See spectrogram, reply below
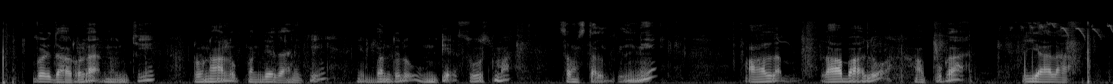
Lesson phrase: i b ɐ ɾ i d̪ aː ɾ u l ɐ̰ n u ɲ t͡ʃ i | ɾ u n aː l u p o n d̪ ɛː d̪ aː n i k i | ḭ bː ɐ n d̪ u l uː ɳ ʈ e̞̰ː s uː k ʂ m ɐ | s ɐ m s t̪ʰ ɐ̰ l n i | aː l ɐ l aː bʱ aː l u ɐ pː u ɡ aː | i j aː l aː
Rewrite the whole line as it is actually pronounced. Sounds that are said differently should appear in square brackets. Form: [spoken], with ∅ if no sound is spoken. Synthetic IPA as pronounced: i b ɐ ɾ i d̪ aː ɾ u l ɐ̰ n u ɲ t͡ʃ i | ɾ u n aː l u p o n d̪ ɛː d̪ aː n i k i | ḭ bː ɐ n d̪ u l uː ɳ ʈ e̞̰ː s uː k ʂ m ɐ | s ɐ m s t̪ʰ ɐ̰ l n i | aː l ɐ l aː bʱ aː l u ɐ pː u ɡ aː | i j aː l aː

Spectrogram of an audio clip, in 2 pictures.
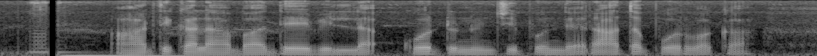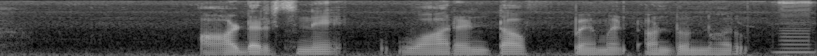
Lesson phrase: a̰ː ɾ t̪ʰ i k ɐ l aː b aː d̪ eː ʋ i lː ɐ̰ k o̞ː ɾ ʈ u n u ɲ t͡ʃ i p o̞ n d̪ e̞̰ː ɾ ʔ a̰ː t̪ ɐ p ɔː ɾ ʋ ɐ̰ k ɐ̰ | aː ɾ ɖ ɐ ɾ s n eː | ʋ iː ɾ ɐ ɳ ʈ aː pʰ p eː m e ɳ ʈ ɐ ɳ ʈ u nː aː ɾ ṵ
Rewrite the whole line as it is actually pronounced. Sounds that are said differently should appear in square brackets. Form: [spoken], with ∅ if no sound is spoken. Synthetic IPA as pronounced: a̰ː ɾ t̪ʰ i k ɐ l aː b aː d̪ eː ʋ i lː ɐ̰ k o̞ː ɾ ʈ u n u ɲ t͡ʃ i p o̞ n d̪ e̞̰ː ɾ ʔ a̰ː t̪ ɐ p [uː] ɾ ʋ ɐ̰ k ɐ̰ | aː ɾ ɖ ɐ ɾ s n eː | ʋ [aː] ɾ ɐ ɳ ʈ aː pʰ p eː m e ɳ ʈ ɐ ɳ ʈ u nː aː ɾ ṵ

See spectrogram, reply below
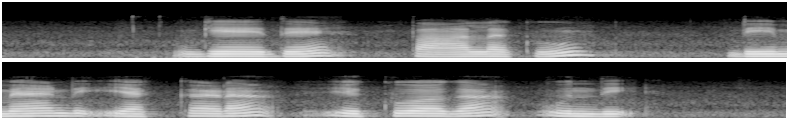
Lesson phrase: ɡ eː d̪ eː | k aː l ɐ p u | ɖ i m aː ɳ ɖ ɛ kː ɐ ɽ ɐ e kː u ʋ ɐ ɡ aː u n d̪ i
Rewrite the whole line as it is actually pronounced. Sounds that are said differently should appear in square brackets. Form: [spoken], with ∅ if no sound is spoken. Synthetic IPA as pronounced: ɡ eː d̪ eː | [p] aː l ɐ [k] u | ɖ i m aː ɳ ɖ ɛ kː ɐ ɽ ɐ e kː u ʋ ɐ ɡ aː u n d̪ i

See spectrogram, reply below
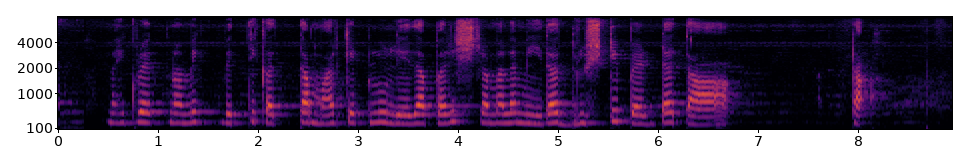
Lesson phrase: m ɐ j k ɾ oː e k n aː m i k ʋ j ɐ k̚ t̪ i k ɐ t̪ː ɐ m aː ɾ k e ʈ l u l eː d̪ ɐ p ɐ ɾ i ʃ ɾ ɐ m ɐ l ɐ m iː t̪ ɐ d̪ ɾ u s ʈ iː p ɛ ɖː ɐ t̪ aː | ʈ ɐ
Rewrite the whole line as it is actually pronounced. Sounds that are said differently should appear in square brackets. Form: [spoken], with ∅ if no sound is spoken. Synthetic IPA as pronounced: m ɐ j k ɾ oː e k n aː m i k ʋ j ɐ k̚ t̪ i k ɐ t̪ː ɐ m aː ɾ k e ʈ l u l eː d̪ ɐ p ɐ ɾ i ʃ ɾ ɐ m ɐ l ɐ m iː [d̪] ɐ d̪ ɾ u [ʂ] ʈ [i] p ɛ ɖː ɐ t̪ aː | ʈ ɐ

